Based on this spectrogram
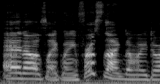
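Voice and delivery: ordinary talk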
